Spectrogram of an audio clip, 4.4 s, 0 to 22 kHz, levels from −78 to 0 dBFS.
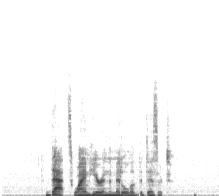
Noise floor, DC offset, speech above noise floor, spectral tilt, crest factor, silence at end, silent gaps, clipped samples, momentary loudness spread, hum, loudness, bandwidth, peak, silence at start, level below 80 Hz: -59 dBFS; under 0.1%; 35 dB; -6 dB/octave; 20 dB; 0.5 s; none; under 0.1%; 15 LU; none; -23 LUFS; 12 kHz; -6 dBFS; 0.9 s; -56 dBFS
